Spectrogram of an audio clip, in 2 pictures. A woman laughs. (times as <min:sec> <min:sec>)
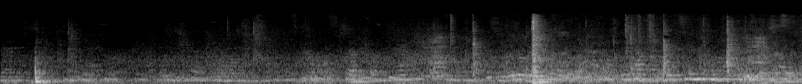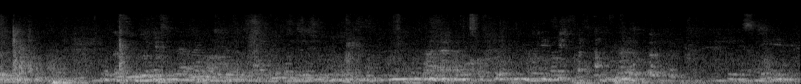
0:13.4 0:14.5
